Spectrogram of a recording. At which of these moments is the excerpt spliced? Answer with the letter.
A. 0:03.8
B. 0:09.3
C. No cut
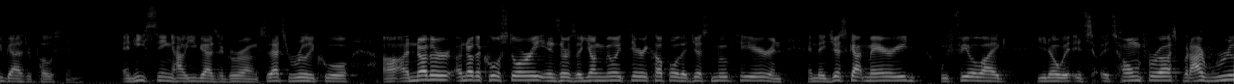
B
